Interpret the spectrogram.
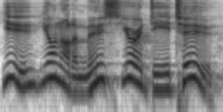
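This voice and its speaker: A man's voice: high-pitched, big pitch swings, measured pace, bright, forceful tone, voice pushed up, exaggerated voice. An older man voicing a self-assured, insistent deer from a children's storybook, speaking emphatically.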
